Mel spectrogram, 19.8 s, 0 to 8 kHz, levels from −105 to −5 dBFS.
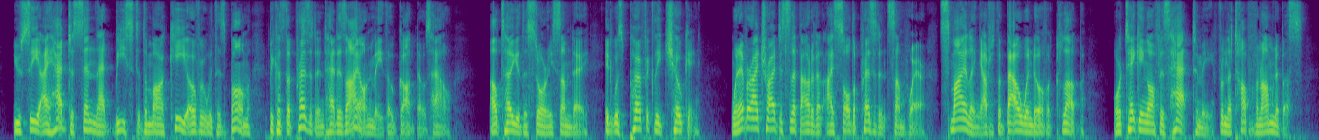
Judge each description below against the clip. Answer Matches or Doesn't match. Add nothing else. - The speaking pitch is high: Doesn't match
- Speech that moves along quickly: Matches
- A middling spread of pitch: Matches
